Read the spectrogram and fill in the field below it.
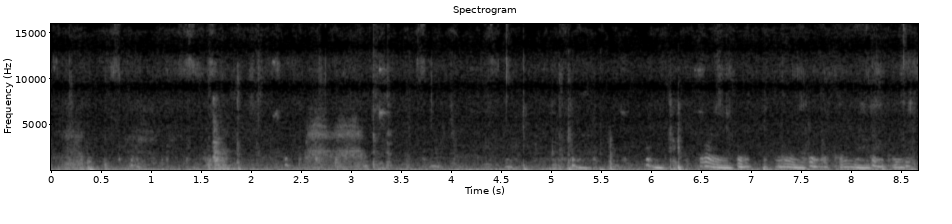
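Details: {'caption': 'Pet guinea pig with an unusual voice: after several seconds of clicks and rustling, a run of short, falling, harmonic squeaks repeats roughly twice per second toward the end.'}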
